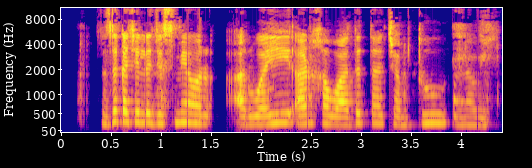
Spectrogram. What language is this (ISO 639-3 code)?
pus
